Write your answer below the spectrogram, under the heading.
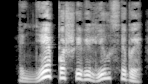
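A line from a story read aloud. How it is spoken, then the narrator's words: Timid reply. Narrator (Russian): робко отозвался молодец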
